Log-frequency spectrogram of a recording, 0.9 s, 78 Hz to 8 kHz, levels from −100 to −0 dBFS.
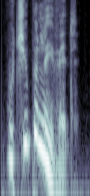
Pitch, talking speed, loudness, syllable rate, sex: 180 Hz, 265 wpm, -14 LUFS, 8.7 syllables/s, male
